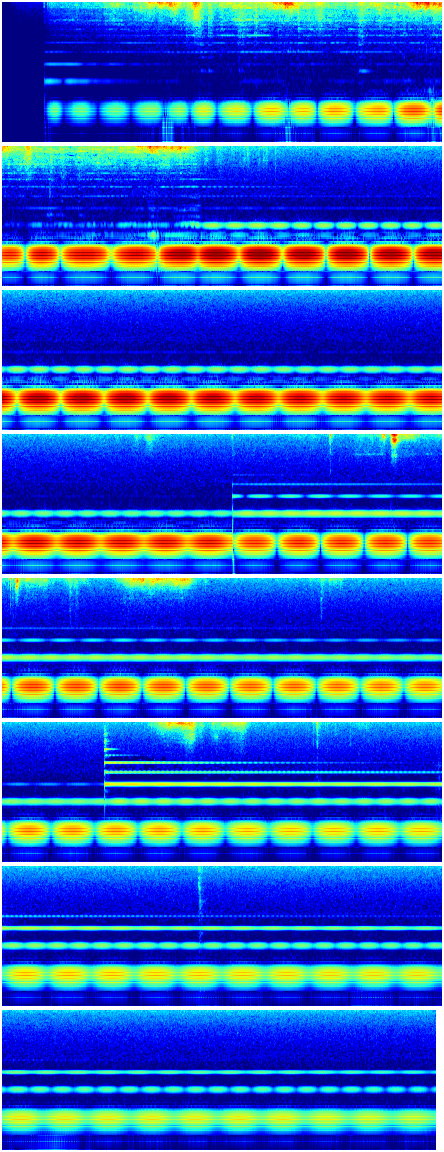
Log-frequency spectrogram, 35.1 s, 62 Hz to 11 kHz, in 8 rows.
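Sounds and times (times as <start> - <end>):
thick bowl tone in G sharp: 0.4 - 35.1.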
